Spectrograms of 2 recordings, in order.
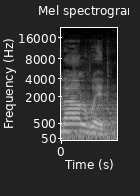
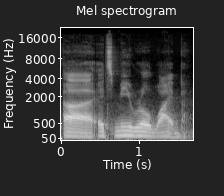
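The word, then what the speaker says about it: Merlwyb: I am Merlwib, Admiral of Limsa Laminsa. She said her name wrong. It's Mirul Wibe.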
